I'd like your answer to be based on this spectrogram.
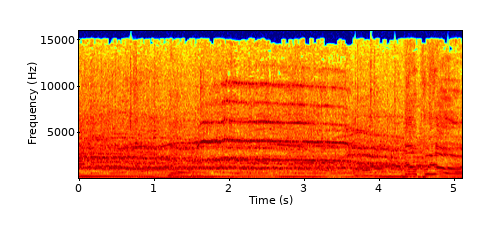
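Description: A television studio audience at a dance competition final shouts, whoops and cheers loudly and continuously, a dense crowd roar with rising yells throughout.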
